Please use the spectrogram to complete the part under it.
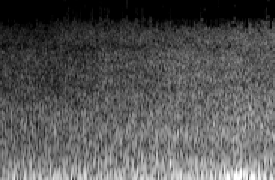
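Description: Heavy rain pours steadily in Malaysia as a dense, continuous broadband roar with no gaps, loud and close, with no voices.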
